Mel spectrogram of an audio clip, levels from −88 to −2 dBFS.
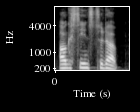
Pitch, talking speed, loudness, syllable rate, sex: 195 Hz, 180 wpm, -16 LUFS, 7.9 syllables/s, female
